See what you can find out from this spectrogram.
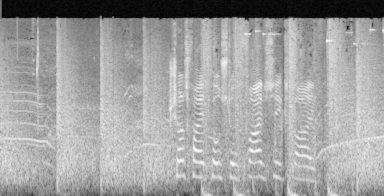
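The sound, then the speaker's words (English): Gunshots ring out in a police-themed video game: many sharp cracks in irregular rapid bursts over a dense, steady background, with talk mixed in. “Oh, shots fired. Shots fired”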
